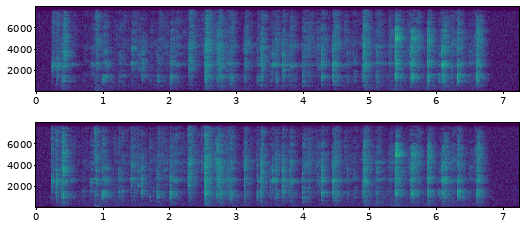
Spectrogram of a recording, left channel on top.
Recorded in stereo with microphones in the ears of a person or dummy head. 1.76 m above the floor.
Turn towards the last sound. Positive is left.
turn(degrees=30)  # may be behind; listen again after turning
